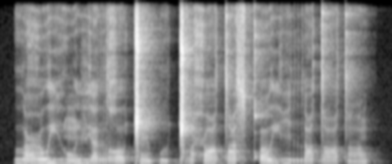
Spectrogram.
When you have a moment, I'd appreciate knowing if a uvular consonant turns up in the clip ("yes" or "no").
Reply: yes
